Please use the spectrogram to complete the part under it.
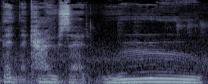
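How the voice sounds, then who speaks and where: Woman reading a rhyming kids story, slow and very animated, bit of creak, theatrical. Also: deep voice, a little hiss or hum. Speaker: storyteller for young children. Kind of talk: rhyming picture-book narration.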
